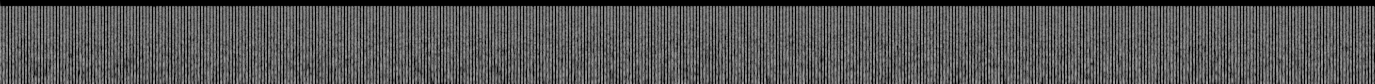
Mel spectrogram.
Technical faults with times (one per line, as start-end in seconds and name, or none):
0.00-13.76 compressed stream played as audio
